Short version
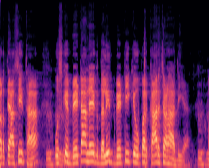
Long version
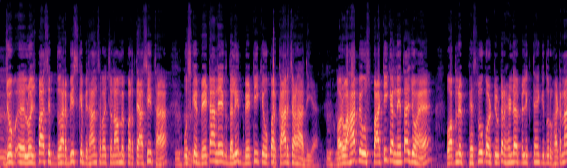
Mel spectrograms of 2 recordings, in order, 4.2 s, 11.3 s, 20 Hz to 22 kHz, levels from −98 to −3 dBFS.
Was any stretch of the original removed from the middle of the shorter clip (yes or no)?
no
